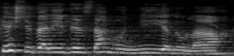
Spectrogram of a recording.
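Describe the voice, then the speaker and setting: A woman speaks very slowly, her intonation lively. Audible room echo and noticeable background noise fill the clip. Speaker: religious message presenter. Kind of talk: sermon.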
